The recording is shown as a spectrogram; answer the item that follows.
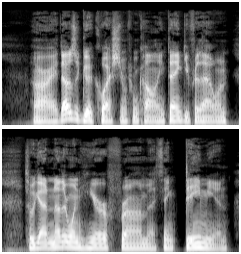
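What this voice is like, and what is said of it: Hoarse, strained voice. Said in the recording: “Are you losing your voice? ... A little bit, yeah.”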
